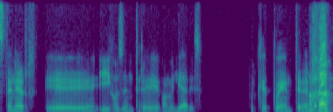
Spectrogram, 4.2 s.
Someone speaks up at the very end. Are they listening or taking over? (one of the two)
taking over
